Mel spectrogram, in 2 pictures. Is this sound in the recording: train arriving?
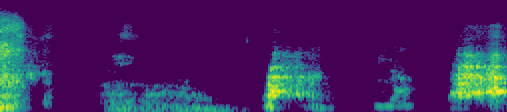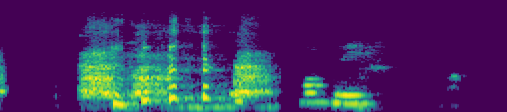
no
